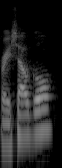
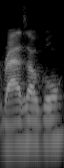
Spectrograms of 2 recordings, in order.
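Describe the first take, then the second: First: The first word sounds like 'Raish'. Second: The first word sounds like 'Raz'. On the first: The speaker calls it right. "It's pronounced Ra's. / Raish. / Yes" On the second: The speaker calls it wrong. "everybody that says uh, Raz Al Ghul, you're wrong"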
